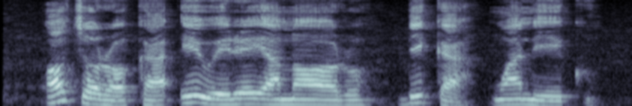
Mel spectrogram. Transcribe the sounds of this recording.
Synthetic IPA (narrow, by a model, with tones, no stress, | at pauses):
ɔ˦t͡ʃɔ˨ɾɔ˨ka˨e˦we˨ɾe˦ja˦nɔ˦ɾʊ˦dɪ˦ka˨ŋʷa˦ne˦ku˦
